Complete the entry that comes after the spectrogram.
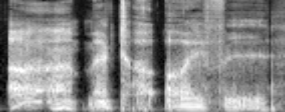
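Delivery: very slow, low gruff growl; growled pity. Acted. Moody about the Longbottoms, slow low growl. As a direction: drag it out low and grim. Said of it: "knurrte Moody".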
